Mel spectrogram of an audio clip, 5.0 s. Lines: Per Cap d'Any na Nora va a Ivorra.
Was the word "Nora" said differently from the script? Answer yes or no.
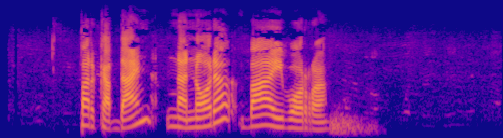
no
